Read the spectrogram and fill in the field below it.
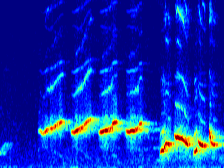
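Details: White-rumped shama singing energetically with its learned filler phrases: four similar rising whistled notes repeated evenly, then a quick tumbling sequence of twisting, warbled whistles.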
